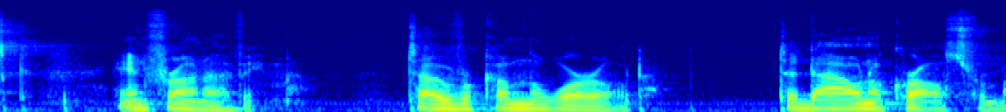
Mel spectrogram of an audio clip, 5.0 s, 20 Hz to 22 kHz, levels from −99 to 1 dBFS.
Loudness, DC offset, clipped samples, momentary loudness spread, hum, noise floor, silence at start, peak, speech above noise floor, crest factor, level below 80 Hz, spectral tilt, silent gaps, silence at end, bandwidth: -43 LUFS; under 0.1%; under 0.1%; 17 LU; none; -80 dBFS; 0 s; -26 dBFS; 37 dB; 20 dB; -78 dBFS; -8 dB/octave; none; 0 s; 13.5 kHz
